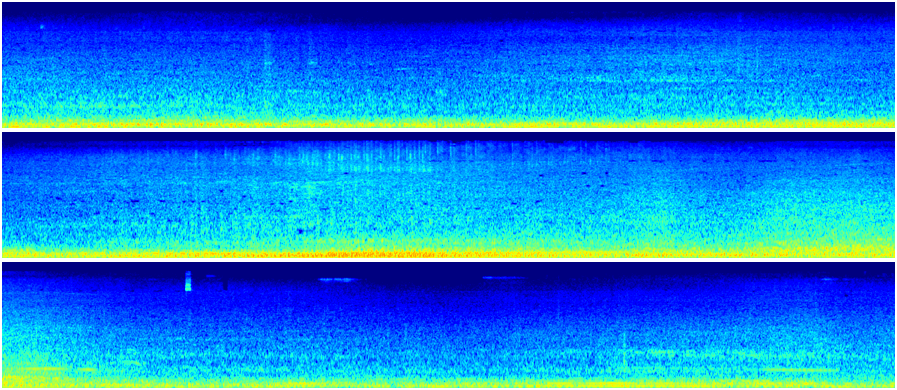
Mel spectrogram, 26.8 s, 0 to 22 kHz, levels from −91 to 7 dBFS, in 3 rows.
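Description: Frames out of order: neighbouring runs of frames arrived swapped and were decoded that way at 3.38–3.68, 12.80–13.20, 14.62–14.90, 19.70–20.12 and 21.72–22.10 s. Each stretch plays with its halves exchanged, in blocks of about 139 or 186 ms, giving a garbled flutter but no lost time.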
